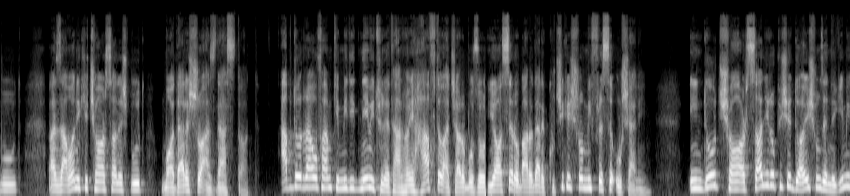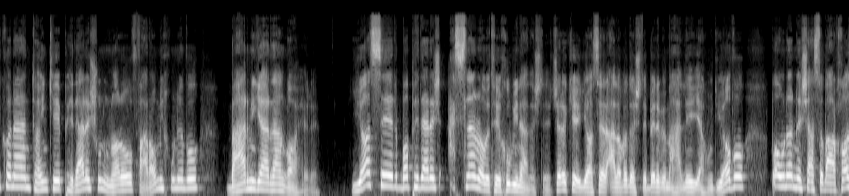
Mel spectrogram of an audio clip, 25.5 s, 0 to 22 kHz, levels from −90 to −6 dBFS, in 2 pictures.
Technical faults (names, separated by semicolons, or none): skip ahead; jitter buffer speed-up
